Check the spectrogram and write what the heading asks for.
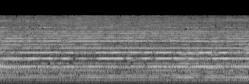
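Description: Live band music with long, steady held chords in a string-like sound from a keyboard synthesizer.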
